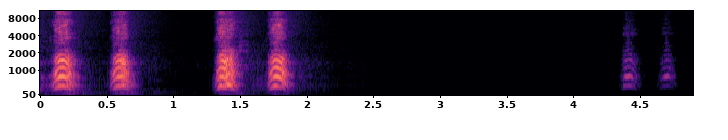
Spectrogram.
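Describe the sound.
A dog barks four times in two loud, close pairs, each bark short and voiced, then a pause before two much fainter, brief sounds.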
